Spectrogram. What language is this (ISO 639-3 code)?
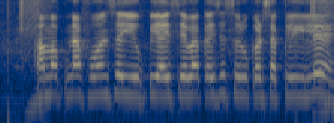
mag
